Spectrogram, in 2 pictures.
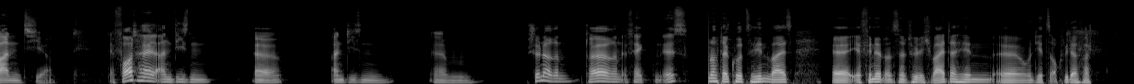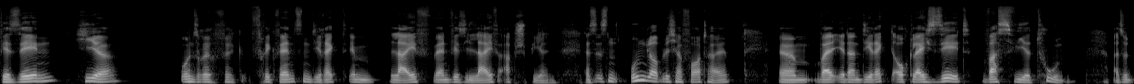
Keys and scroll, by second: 6.8 space, 10.7 space.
